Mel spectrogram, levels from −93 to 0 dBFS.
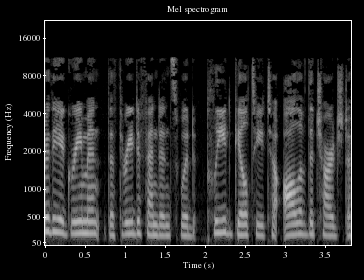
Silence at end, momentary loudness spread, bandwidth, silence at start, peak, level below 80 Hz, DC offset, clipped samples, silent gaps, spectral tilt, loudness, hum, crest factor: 0 s; 7 LU; 11.5 kHz; 0 s; -16 dBFS; -76 dBFS; under 0.1%; under 0.1%; none; -4 dB/octave; -31 LUFS; none; 16 dB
